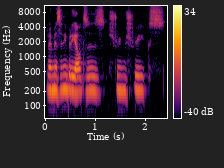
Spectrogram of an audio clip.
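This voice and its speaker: With a mellow, mid-range voice and a level tone, a woman hosts a relaxed livestream at a moderate pace while she plays a text roleplay game. Gushing and informal, she often half talks to herself, typing and reading messages aloud as the keyboard clacks.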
